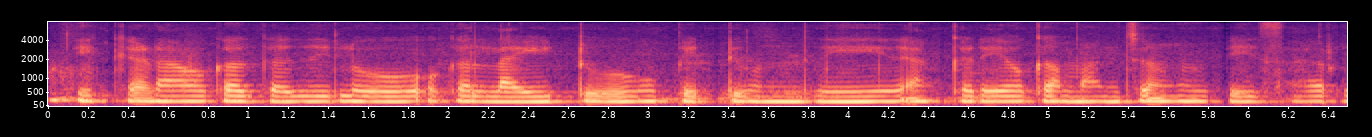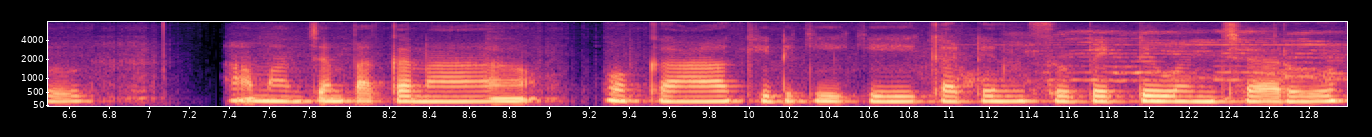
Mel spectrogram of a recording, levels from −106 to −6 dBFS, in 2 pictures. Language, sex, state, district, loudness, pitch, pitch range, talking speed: Telugu, female, Andhra Pradesh, Chittoor, -16 LUFS, 185 Hz, 175-190 Hz, 80 wpm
